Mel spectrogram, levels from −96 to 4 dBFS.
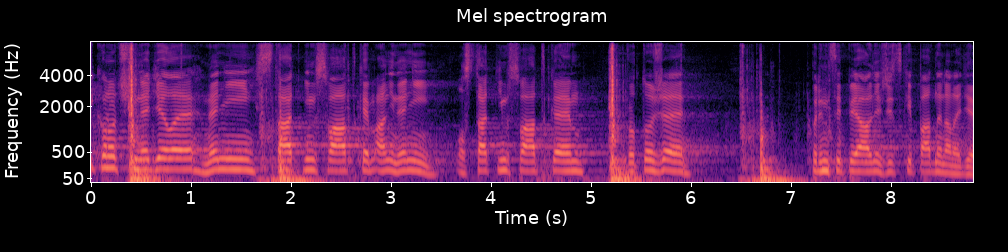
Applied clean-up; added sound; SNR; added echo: none; Slam; 5 dB; none.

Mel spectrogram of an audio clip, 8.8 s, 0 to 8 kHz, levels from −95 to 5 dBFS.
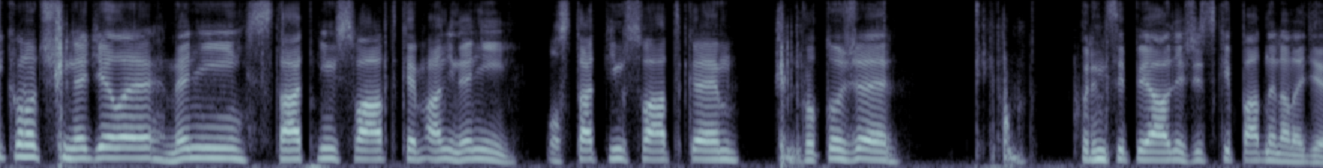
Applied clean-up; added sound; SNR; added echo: neural diffusion model UNIVERSE++.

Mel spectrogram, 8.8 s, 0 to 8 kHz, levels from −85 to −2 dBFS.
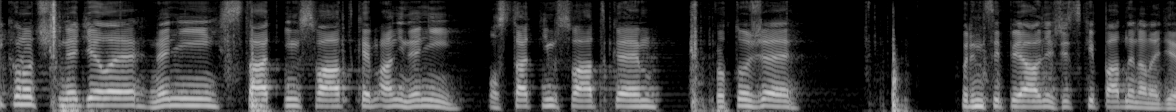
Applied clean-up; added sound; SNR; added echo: neural mask model RNNoise.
